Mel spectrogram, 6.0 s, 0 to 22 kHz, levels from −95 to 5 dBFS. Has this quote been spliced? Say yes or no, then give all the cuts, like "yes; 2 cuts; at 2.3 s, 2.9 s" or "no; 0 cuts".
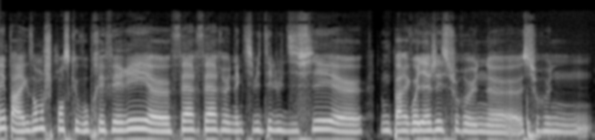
yes; 3 cuts; at 2.0 s, 3.7 s, 4.1 s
